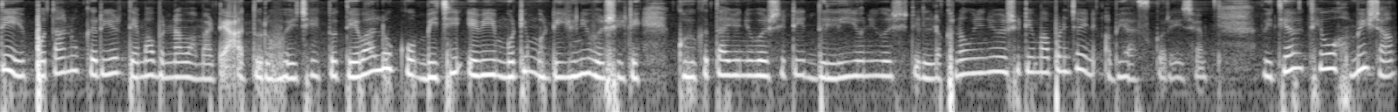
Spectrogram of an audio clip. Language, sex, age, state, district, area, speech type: Gujarati, female, 18-30, Gujarat, Rajkot, rural, spontaneous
